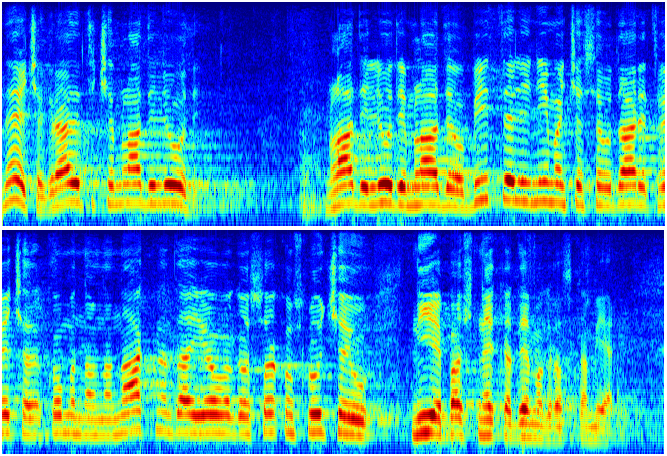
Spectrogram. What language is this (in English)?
Croatian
